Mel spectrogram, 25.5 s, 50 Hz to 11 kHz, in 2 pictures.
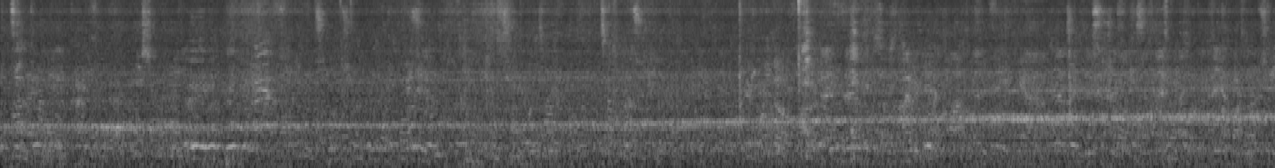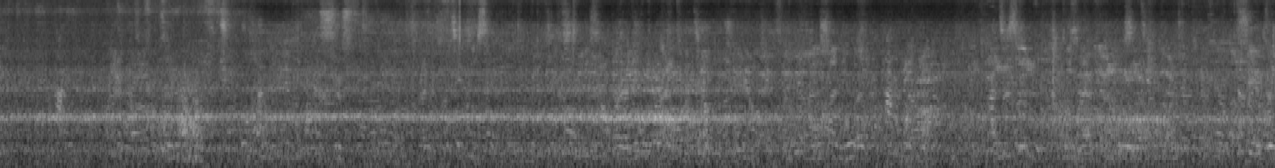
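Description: Cabin noise of an SMRT C151B metro train running on elevated track: a steady rumble with a whine that climbs slightly in pitch over the first ten seconds or so and then holds, with scattered clicks from the wheels and car.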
